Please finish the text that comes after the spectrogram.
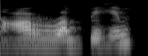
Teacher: This is complete merging, but without any nasal sound.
